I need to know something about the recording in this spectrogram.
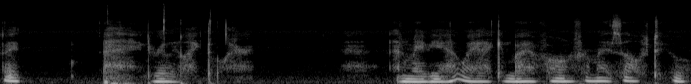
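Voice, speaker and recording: A woman voicing a shy, affectionate, dorky dragon in a soft, breathy, halting ASMR whisper, close to the microphone. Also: rumbling low, steady tone, slight background noise. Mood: bashful, curious. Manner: halting, gentle, earnest. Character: shy, dorky, affectionate female dragon, naive about humans.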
